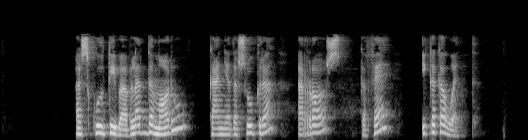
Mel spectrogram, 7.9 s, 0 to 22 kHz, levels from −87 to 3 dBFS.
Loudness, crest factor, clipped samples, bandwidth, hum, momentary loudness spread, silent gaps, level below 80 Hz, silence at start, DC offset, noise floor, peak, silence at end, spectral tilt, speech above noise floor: -17 LUFS; 16 dB; under 0.1%; 8.4 kHz; none; 13 LU; none; -58 dBFS; 1.15 s; under 0.1%; -86 dBFS; -2 dBFS; 0.8 s; -4 dB/octave; 70 dB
